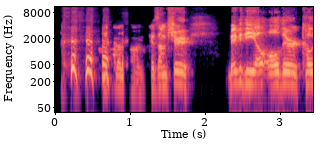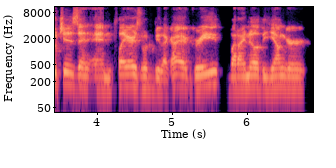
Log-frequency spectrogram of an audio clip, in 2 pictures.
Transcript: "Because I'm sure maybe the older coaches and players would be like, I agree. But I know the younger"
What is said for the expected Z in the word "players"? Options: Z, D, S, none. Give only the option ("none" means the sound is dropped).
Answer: Z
